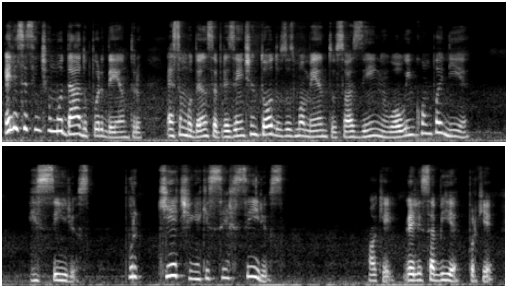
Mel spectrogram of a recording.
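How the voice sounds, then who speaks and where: A woman's voice: on the low side, very animated, measured pace, warm tone, slight background noise. A woman with a Brazilian accent reading a story aloud as scripted audiobook narration.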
